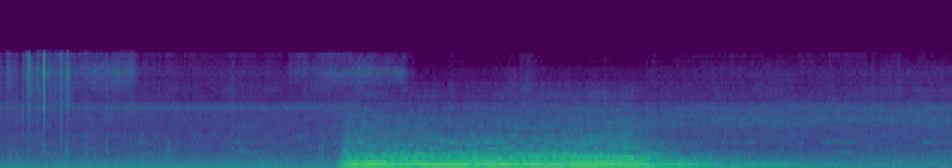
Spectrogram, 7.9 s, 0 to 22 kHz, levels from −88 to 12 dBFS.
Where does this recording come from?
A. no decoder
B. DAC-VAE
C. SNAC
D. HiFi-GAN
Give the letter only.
B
